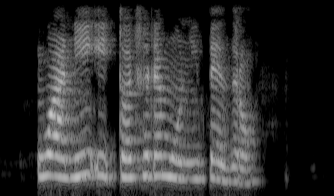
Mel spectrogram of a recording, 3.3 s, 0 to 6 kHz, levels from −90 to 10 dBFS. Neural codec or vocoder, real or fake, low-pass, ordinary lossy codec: none; real; 5.4 kHz; Opus, 64 kbps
